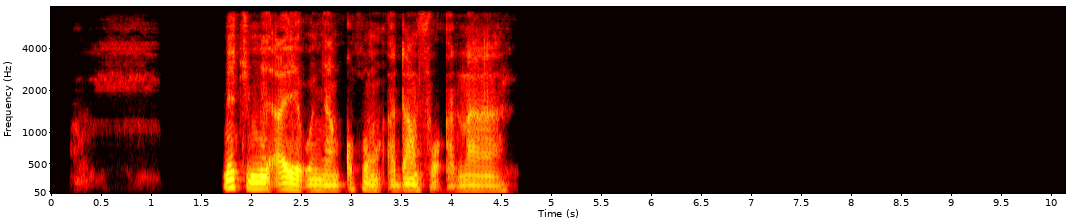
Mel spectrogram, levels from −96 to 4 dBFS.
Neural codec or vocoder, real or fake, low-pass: codec, 16 kHz, 16 kbps, FunCodec, trained on LibriTTS, 50 frames a second; fake; 7.2 kHz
